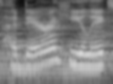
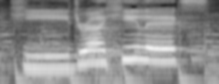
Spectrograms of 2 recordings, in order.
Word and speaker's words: Hedera helix: Or the correct way to say it is Hedera Helix, which is the scientific form to say English ivy.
